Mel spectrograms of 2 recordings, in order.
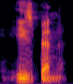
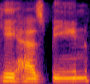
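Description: First: He and has are contracted into one syllable. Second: He and has are said as full separate words. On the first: The speaker calls it right. "This is how people will pronounce it" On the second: The speaker calls it wrong. "People don't say he has been promoted"

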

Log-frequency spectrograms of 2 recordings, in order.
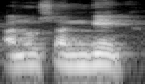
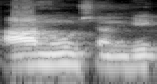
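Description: First: The first vowel is a short a. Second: The first vowel is a long aa. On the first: The speaker calls it wrong. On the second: The speaker calls it right.

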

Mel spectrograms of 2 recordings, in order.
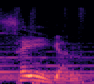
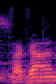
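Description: First: The name is said the common North American way. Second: The name is said in a non-North American way. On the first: "que parece que es la pronunciación norteamericana más común" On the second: "Algunos dicen Sagan"

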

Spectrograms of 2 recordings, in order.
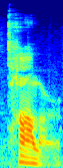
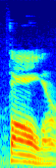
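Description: First: The name starts with a plain aspirated t. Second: The name starts with a th sound. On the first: The speaker calls it right. "The TH is just a aspirated T" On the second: The speaker calls it wrong. "My apologies, it's not Thaller"

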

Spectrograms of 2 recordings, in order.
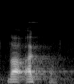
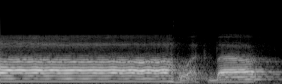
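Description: First: It is said very short and clipped. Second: It is said with vowels stretched very long.

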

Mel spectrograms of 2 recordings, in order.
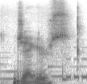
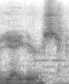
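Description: First: The word begins with a J sound. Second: The word begins with a Y sound. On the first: The speaker calls it wrong. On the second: The speaker calls it right.

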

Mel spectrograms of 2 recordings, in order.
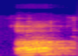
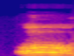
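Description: First: The vowel is open, close to an E. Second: The vowel is closed and rounded. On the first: "c'est un O qui est près du E" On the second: "Et le O fermé"

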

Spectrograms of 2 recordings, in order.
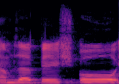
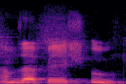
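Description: First: The final vowel is stretched long and o-like. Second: The final vowel is short and a clear u. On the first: The speaker calls it wrong. "इतना लंबा करना है कि मजहूल बन जाए... ये गलत है" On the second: The speaker calls it right. "तो इसको हम नॉर्मल पढ़ेंगे"

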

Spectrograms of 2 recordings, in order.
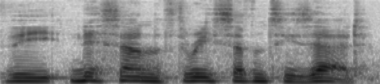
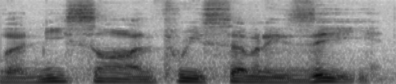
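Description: First: The letter Z is said the British way. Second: The letter Z is said the American way.

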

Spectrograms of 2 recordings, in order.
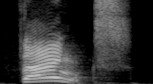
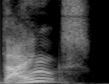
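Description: First: It is said as an emphatic exclamation. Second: It is said as a rising question.

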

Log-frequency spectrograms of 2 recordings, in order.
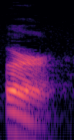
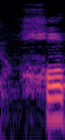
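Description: First: The h sound at the start is dropped. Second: The h sound at the start is clearly pronounced. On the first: "H가 많이 사라집니다" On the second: "her보다는"

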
